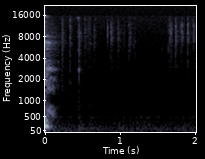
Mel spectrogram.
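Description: Faint computer keyboard keystrokes, a few light clicks while text is being deleted and retyped.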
